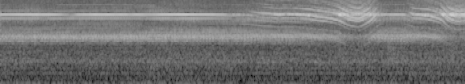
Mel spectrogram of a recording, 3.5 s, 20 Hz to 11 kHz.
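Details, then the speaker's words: DJI Mavic brushless motor for a flashlight, run through a 1S 10 A speed controller and servo tester, replacing a noisy bushing-type brushed motor: steady speed with a clean, even high whine and no rattle; runs smoothly and quietly. "Cắm nó vào và lắng nghe xem nó hoạt động êm như thế nào."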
